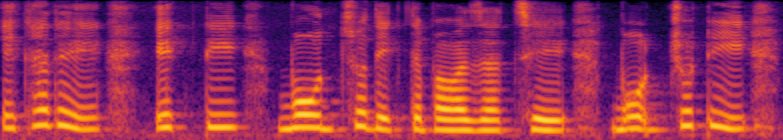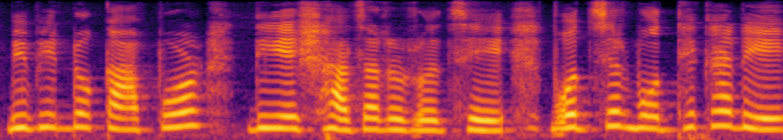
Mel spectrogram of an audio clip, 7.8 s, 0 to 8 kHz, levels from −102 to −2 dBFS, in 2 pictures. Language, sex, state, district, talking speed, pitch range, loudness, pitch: Bengali, female, West Bengal, Malda, 125 wpm, 235-280 Hz, -19 LUFS, 260 Hz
